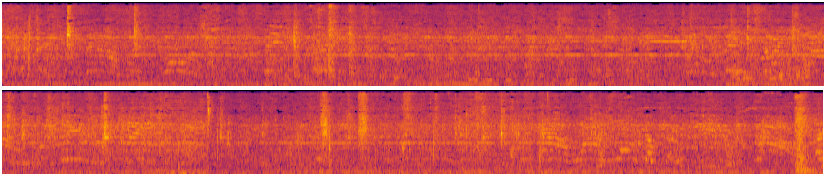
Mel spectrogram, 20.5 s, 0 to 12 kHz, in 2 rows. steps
5.9s 19.8s

